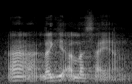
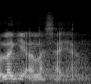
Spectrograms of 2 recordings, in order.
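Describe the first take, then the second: First: Slower, leaning on "lagi Allah sayang"; slow emphatic repeat. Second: Said in the usual way. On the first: Shown as a demonstration. Preacher repeating the lesson to the congregation, slow and emphatic. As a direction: drive the point home slowly.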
